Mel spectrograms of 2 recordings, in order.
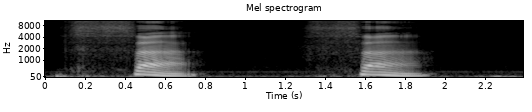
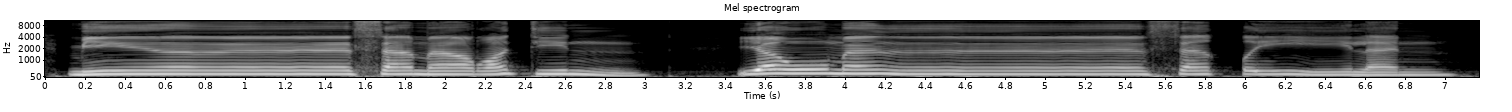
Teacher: Huruf tha di mana tempat keluar huruf atau makharijul hurufnya? Makhrajul hurufnya ada di ujung lidah bertemu dengan ujung gigi seri atas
